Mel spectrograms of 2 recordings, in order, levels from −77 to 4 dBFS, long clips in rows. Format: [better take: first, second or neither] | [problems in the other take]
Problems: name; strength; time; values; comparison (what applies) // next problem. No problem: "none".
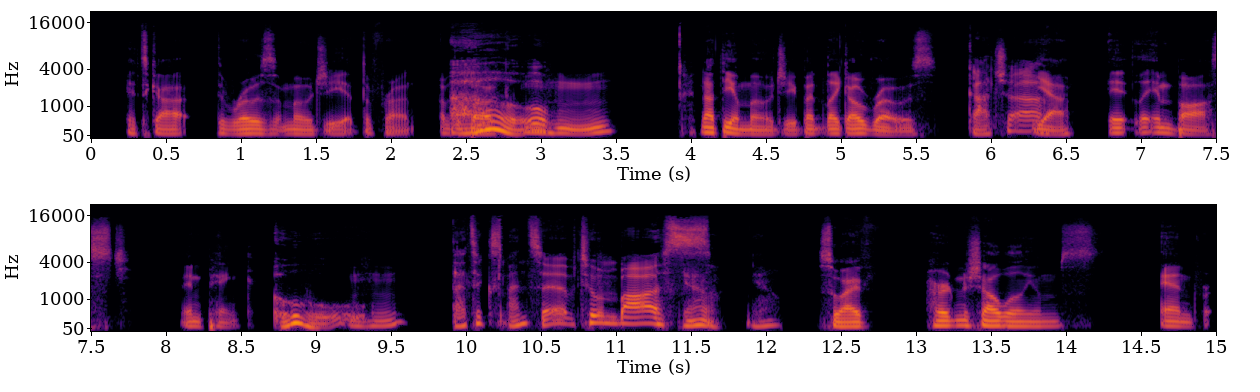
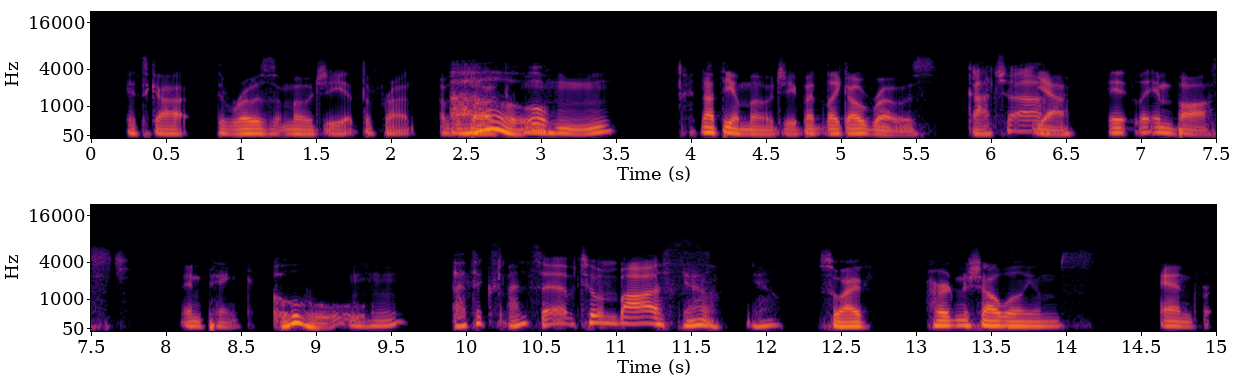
first | muffled; slightly; fading above 4 kHz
